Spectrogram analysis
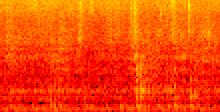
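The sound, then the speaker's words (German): Sizzling and stirring of risotto rice and onions just deglazed with a splash of white wine. A soft, steady hiss runs throughout, with a few louder scraping strokes near the end. “wir löschen diesen Risotto-Reis und die Zwiebeln mit einem Schuss Weißwein ab. So, wunderbar. Auch wieder fleißig umrühren.”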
